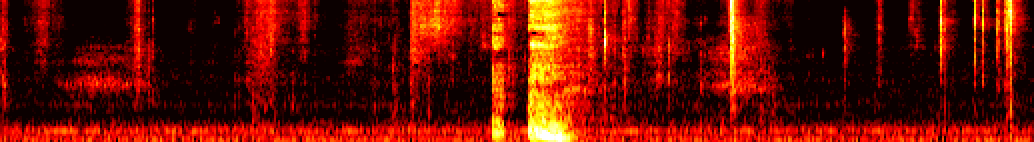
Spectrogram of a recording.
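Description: A man clears his throat once, a short loud rasp about three seconds in. Around it are a few faint clicks and rustles of trading cards being handled and slid into a plastic sleeve.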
